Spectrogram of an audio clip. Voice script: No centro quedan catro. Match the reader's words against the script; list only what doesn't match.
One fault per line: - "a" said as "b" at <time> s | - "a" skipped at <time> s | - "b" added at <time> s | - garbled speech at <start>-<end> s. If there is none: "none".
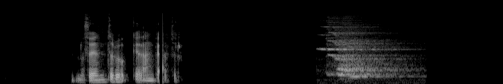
none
